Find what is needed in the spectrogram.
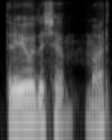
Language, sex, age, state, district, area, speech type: Sanskrit, male, 18-30, Karnataka, Uttara Kannada, urban, spontaneous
